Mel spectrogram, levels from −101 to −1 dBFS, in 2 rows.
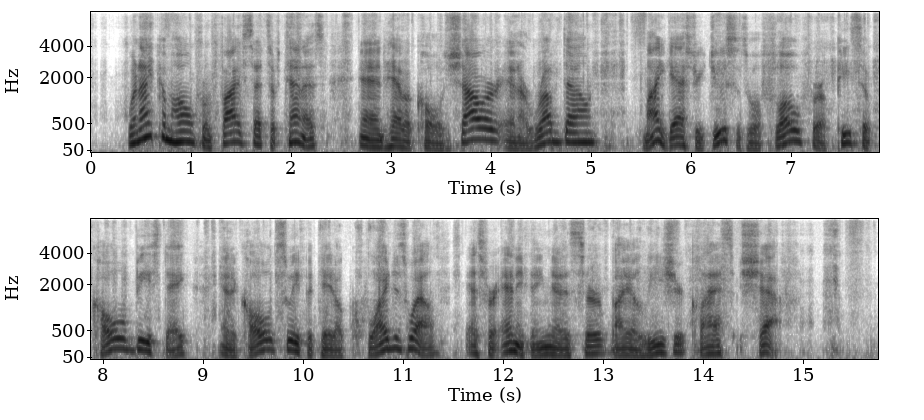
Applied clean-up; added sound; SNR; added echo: neural separator model SepFormer DNS4.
